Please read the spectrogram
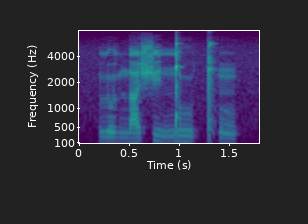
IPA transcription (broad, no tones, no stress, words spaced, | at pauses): lulna ʃiŋ͡ǃuǃʰũ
